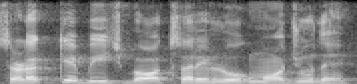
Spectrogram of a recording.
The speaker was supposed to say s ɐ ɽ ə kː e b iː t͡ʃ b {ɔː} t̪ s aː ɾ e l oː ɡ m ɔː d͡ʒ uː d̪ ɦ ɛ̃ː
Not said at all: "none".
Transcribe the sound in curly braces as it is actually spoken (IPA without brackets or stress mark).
ɔː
